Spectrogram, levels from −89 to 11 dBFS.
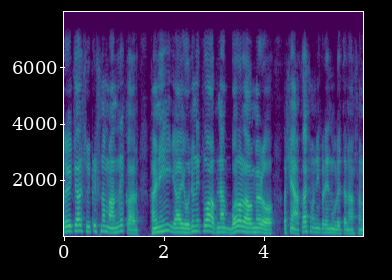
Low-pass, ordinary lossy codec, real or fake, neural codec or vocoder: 7.2 kHz; none; fake; codec, 44.1 kHz, 3.4 kbps, Pupu-Codec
